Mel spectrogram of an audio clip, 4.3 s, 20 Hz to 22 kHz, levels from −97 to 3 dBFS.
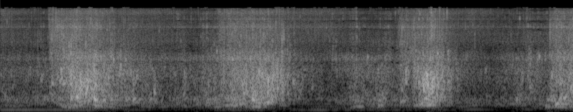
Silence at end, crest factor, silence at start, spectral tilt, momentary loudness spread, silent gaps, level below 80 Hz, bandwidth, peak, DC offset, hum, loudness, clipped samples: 0 s; 22 dB; 0 s; 1.5 dB/octave; 13 LU; none; under -90 dBFS; 17 kHz; -14 dBFS; under 0.1%; none; -34 LUFS; under 0.1%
